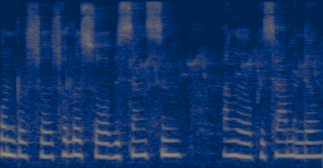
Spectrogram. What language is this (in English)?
Bodo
